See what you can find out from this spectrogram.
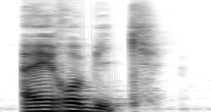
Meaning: aerobic
- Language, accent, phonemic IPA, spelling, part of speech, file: French, France, /a.e.ʁɔ.bik/, aérobique, adjective, LL-Q150 (fra)-aérobique.wav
